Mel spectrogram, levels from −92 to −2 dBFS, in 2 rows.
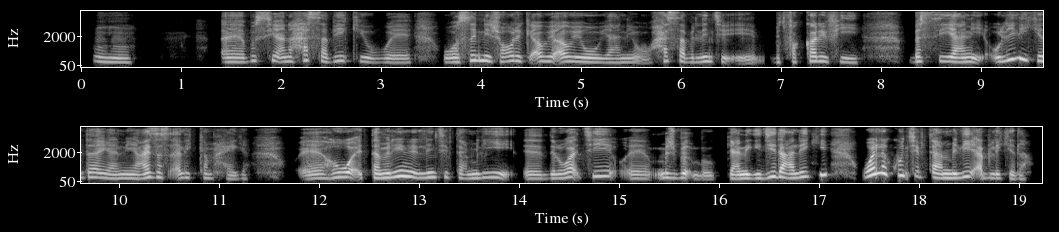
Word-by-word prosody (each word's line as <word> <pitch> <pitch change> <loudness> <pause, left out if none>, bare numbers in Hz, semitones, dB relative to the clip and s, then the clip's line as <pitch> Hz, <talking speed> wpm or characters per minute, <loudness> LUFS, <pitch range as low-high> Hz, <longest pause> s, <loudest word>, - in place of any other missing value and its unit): اهم. 180 -3 -6 0.9
آآ، 185 0 -1
بُصي 230 +1 -1
أنا 205 +1 -1
حاسة 240 -2 0
بيكِ 220 +3 -6
و 165 -3 -6 0.4
واصلني 225 +6 +1
شعورِك 215 +2 -2
أوي، 215 0 +1
أوي، 200 -1 +2
ويعني 175 -1 -3
وحاسة 215 +8 -2
باللي 185 +2 -4
أنتِ 210 - -4 0.5
بتفكري 215 -1 0
فيه. 170 -3 -5 0.5
بس 205 +1 -1
يعني 190 -3 +2
قولي 250 +11 0
لي 315 -5 +4
كده 215 -1 -1
يعني 175 -2 -1
عايزة 205 +6 +3
أسألِك 195 0 -4
كام 180 -1 -9
حاجة. 155 0 -10 0.5
آآ، 170 +4 -1
هو 210 +6 +3
التمرين 200 +7 +3
اللي 205 0 +1
أنتِ 215 +1 -3
آآ - - -6
بتعمليه 190 - -3 0.3
دلوقتي 210 +10 0
آآ 160 -1 -5
مش 195 0 +1
ب 140 -7 -2
يعني 170 +1 +5
جديد 185 +8 +3
عليكِ 220 +4 +5 0.5
والّا 380 +4 +9
كنتِ 295 -5 0
بتعمليه 200 0 +3
قبل 180 -1 +1
كده؟ 155 -3 -7
195 Hz, 145 wpm, -25 LUFS, 175-215 Hz, 0.9 s, والّا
